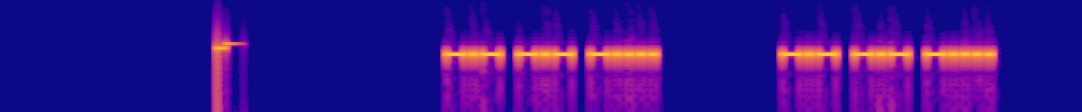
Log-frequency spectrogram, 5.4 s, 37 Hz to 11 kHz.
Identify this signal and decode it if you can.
Morse code, heard as a keyed tone, about 41 wpm, 700 Hz. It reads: KK6 KK6
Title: USA Call Sign Prefixes - Repeated 2x - 40wpm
